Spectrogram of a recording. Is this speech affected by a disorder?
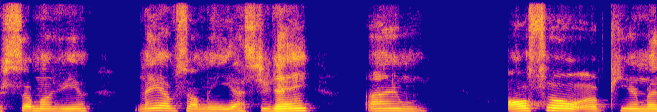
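Yes: cerebral palsy.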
